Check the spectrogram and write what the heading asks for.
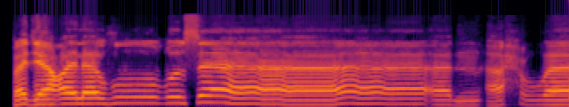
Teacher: আহওয়া فجعله غثاء أحوى গুসা, এখানে একটু বেশি টান দেবেন। হরফে মাদের পরে হামজা এসে একই শব্দে মাদ্দে মুত্তাসিল, মাদ্দে মুত্তাসিলকে 2 থেকে 3 আলিফ টান দিয়ে পড়তে হয়।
